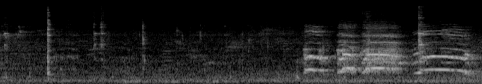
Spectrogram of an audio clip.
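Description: A rooster crowing once, a call of several joined notes about three seconds in, lasting under two seconds. Before it, a few light clinks of metal spoons against bowls.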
